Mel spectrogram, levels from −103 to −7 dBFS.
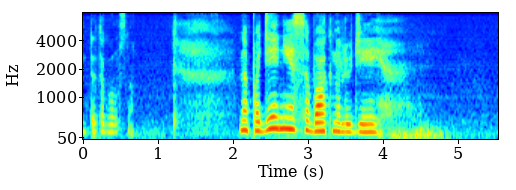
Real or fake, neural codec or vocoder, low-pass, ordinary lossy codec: fake; codec, 16 kHz, 2 kbps, X-Codec, WavLM features, trained on Multilingual LibriSpeech; none; none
